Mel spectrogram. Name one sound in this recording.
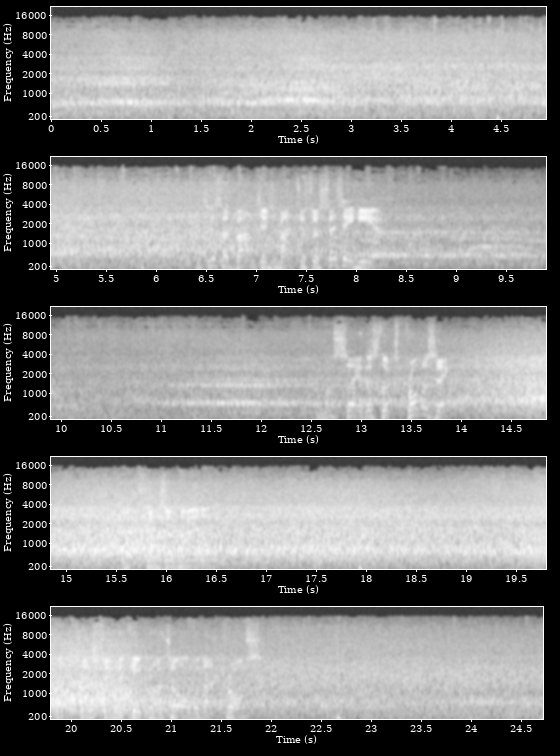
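A stadium crowd roars steadily, swelling louder for a while.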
